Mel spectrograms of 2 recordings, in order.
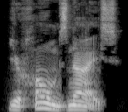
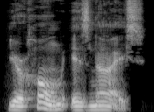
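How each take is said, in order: First: Said quickly with words reduced and run together. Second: Said slowly with each word separate and full. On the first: "You say it the fast way" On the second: "The slow way"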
